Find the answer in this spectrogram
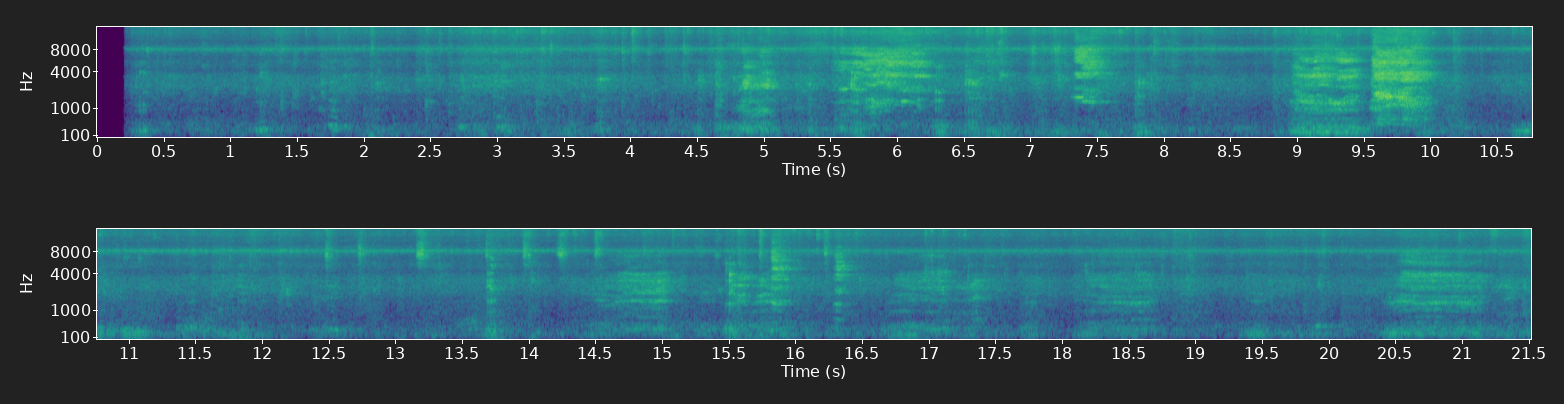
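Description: A group of pigs grunting and calling in irregular short bursts, with the loudest burst about nine to ten seconds in.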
